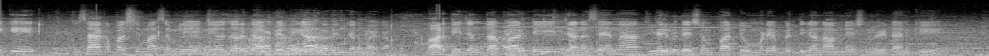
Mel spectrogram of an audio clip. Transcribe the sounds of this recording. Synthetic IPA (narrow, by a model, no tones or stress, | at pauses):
iki | ʋiʃaːkʰɐpɐst͡ʃimɐsembliːnijoːd͡ʒɐɾɡaɐbʱjɐɾd̪ʱiɡaː | bʱaːɾɐt̪iːjɐd͡ʒɐnt̪aːpaːɾʈːid͡ʒɛnɐsɛːnɐt̪e̞luɡud̪ɛːʃɐmpaːɾʈiːumːɐɽiɐbʱjɐɾd̪ʱːiɡaːnaːminɛːʂɐnʋɛːjɐɽaːniki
